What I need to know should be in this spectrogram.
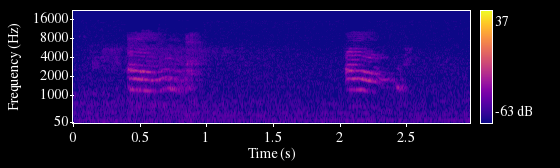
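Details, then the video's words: Indoor kittens Mimosa and Champagne after a January 2018 visit from the cat Kougra: two brief, bright meows about a second and a half apart over a quiet room. "Mew Year's Kittens"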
